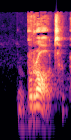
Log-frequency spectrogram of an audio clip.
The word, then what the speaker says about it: Brood: Brood.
